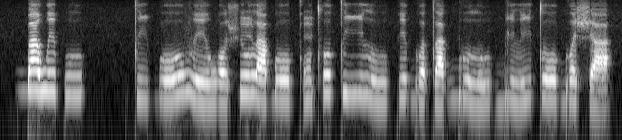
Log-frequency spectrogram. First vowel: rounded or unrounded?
unrounded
